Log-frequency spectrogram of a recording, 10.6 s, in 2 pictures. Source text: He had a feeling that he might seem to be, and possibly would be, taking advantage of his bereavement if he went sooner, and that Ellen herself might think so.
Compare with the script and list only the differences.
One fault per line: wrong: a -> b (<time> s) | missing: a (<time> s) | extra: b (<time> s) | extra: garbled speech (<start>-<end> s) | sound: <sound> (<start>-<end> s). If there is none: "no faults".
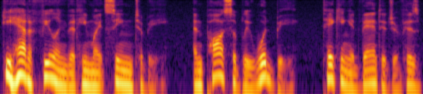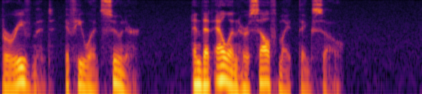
no faults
